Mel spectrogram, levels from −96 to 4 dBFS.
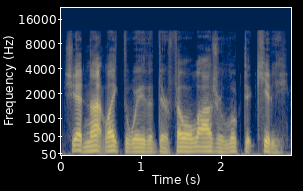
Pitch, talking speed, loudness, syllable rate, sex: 110 Hz, 270 wpm, -19 LUFS, 6.5 syllables/s, male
